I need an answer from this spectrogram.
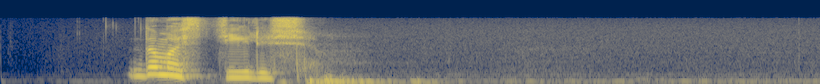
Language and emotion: Russian, sad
